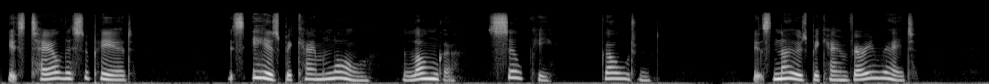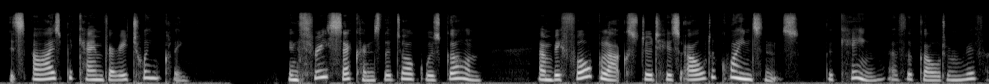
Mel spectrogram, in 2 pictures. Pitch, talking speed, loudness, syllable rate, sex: 235 Hz, 120 wpm, -19 LUFS, 4.4 syllables/s, female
